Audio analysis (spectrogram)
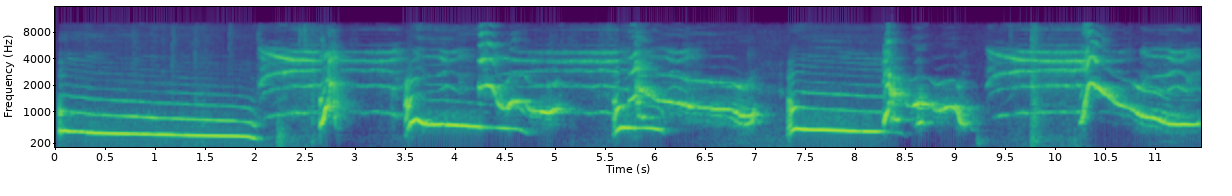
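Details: Munchie, a dog, howls in long sustained tones that slide slowly downward, broken by short rising yelps and wavering notes, the howls coming in bursts every couple of seconds.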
